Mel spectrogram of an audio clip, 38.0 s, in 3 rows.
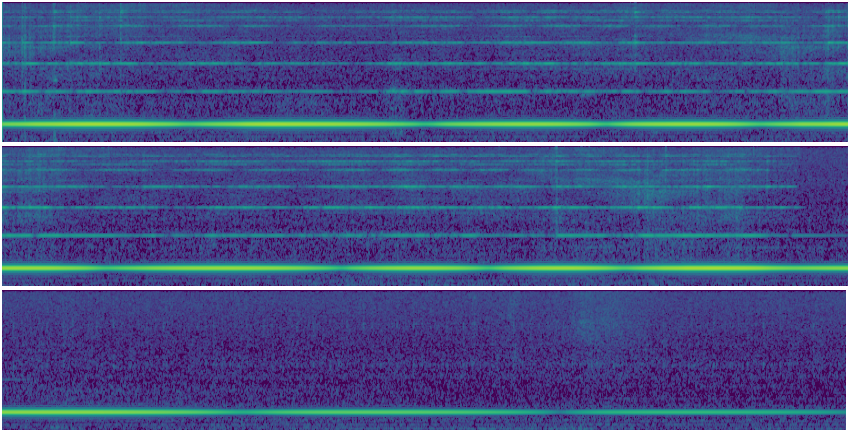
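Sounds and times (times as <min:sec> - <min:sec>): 
frosted 8-inch A crystal bowl: 0:00.0 - 0:38.0.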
